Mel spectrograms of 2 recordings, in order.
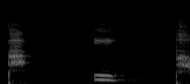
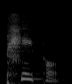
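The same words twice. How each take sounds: First: P-E-ple broken into separate sounds; sounding out. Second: Said in the usual way. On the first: Shown as a demonstration. Teacher sounding out P-E-ple with the class. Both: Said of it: "Let's say it together".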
